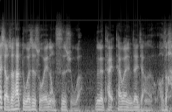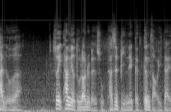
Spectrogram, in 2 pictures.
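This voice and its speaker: Speaking very fast with a Taiwanese accent, a man uses a very deep, low, somewhat breathy voice with ordinary pitch variation. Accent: Taiwanese Mandarin. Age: 40s. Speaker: scholar and author on Japan. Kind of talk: casual conversation.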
